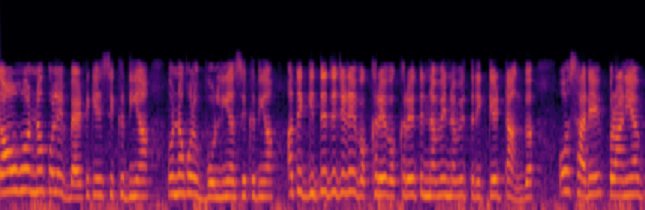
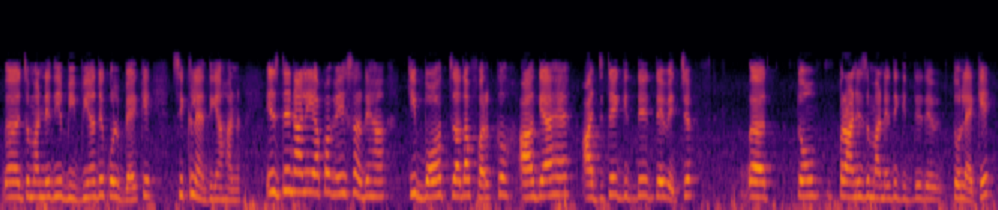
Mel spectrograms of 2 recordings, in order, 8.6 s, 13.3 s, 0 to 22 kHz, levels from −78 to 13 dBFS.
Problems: background sounds at intervals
